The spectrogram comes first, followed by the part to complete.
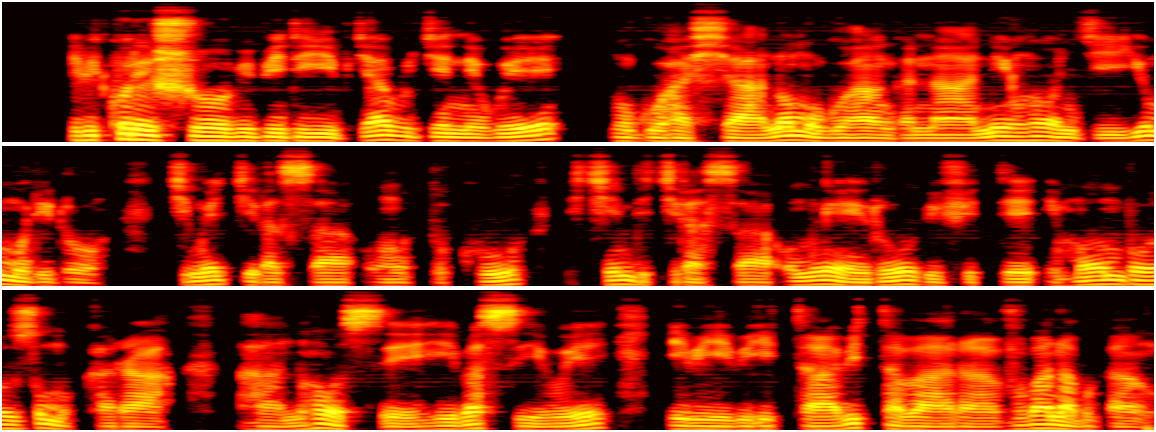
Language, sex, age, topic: Kinyarwanda, male, 25-35, government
